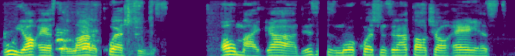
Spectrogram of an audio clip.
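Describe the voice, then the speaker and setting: Hosting a relaxed gardening livestream outdoors, a man chats with viewers as he digs into the soil on his patio. His slightly high voice holds fairly even intonation at normal speed, with background noise present.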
